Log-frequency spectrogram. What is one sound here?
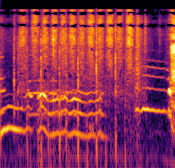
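A young woman sings cheerfully close by.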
